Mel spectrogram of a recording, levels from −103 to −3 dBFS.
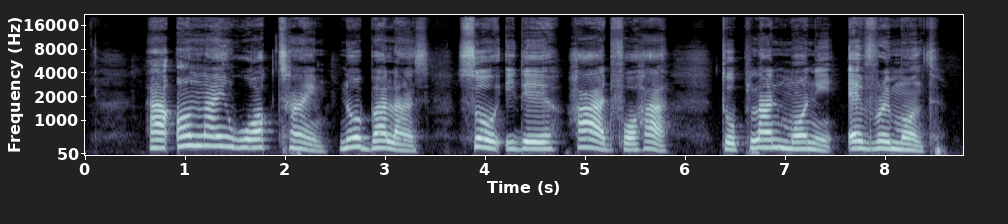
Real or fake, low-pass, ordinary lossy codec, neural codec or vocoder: fake; none; none; vocoder, 48 kHz, 128 mel bands, Vocos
